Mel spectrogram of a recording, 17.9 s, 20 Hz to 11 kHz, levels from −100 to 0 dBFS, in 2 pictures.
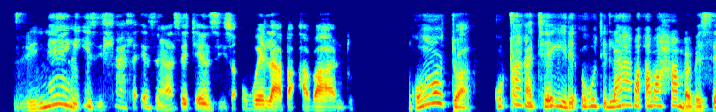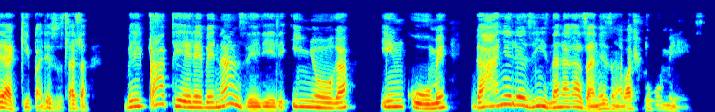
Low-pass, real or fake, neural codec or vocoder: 7.2 kHz; real; none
